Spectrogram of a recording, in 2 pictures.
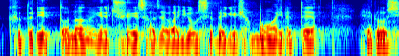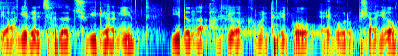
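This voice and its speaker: Gravelly low-voiced preacher man. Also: a little mellow. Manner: conversational preaching with rhetorical questions. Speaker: pastor. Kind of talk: early-morning sermon with scripture reading. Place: church.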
